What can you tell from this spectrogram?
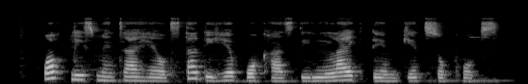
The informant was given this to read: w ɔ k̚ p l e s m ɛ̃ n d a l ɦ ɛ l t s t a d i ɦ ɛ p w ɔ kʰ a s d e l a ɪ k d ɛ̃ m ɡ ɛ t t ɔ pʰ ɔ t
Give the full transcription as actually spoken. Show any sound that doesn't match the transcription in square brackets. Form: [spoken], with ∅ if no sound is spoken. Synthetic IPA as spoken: w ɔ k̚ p l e s m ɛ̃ n [t] a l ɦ ɛ l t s t a d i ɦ ɛ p w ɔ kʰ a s d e l a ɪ k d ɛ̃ m ɡ ɛ t [s] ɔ pʰ ɔ t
